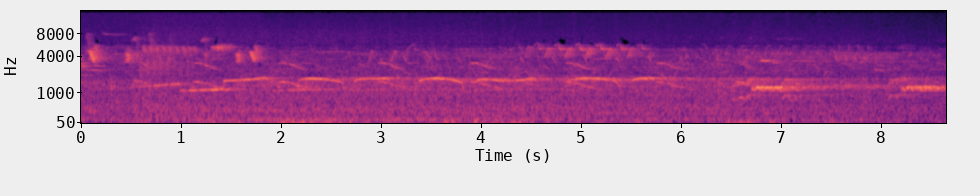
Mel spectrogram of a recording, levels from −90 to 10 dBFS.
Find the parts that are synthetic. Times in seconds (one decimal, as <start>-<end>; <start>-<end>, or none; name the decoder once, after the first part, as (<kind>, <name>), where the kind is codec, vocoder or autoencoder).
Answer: 0.4-1.1 (vocoder, BigVGAN v2); 3.4-4.3; 7.1-8.1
